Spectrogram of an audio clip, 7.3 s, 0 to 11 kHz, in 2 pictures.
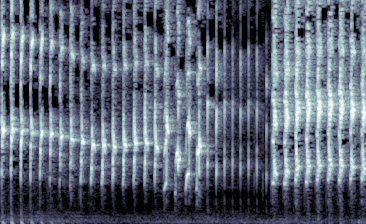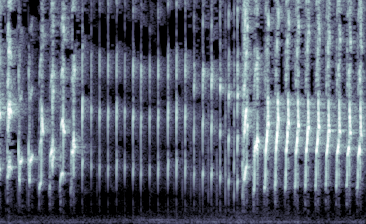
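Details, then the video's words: Fighter lovebird in long ngekek chattering aimed at an opponent: rapid, high, buzzy notes, about three per second, in bursts with brief dips in loudness. "Cik cikk weeeeerrr...lovebird fighter gacor ngekek memanggil l4w4n"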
